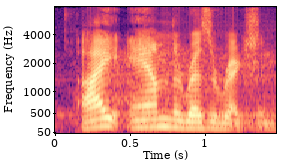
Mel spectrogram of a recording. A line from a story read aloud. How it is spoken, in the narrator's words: says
